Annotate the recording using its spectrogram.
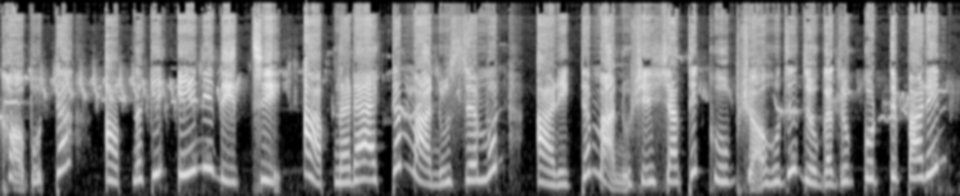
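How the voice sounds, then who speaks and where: This cartoonish character voice moves at a fairly slow pace with very wide pitch swings. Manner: warm, earnest.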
